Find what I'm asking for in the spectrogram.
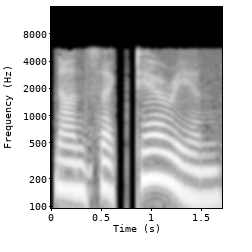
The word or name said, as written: nonsectarian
